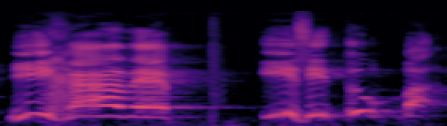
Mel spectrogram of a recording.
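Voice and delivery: very high, loud cut-off cursing; hammed-up furious shriek; angry yelling. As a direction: scream insults in an acted quarrel. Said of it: "qué hacemos cuando estamos enojados".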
